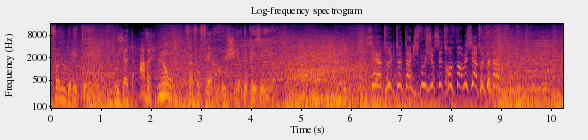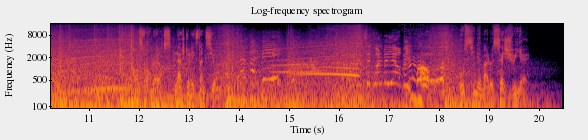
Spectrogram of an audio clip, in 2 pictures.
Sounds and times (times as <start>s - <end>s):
Speech: 0.0s - 4.5s, 6.3s - 9.0s, 11.8s - 14.9s, 16.5s - 19.9s
Music: 0.0s - 20.4s.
